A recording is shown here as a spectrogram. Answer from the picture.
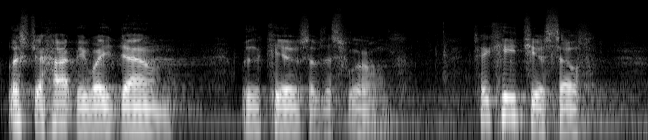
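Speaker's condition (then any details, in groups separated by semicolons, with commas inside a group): Parkinson's disease; Parkinson's with acute demyelinating neuropathy, Parkinson's attacks muscles, neuropathy attacks nerves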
